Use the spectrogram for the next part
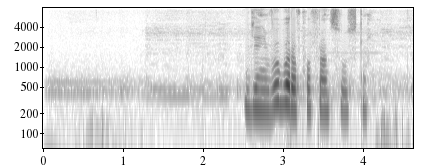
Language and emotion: Russian, neutral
